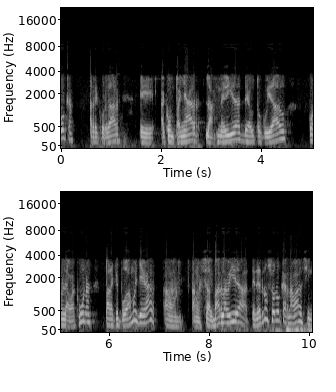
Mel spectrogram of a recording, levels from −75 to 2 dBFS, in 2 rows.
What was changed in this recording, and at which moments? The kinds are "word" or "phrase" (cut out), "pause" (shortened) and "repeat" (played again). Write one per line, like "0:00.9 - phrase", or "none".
none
